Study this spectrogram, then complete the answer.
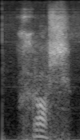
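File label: "gros", Dutch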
